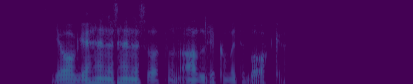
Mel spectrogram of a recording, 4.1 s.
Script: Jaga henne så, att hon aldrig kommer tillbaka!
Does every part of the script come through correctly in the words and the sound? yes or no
no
